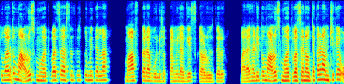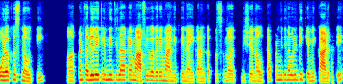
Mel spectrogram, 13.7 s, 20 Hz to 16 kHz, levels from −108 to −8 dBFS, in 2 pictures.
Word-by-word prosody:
तुम्हाला 200 +1 +2
तो - - 0
माणूस 210 +1 +2
महत्त्वाचा 190 +2 -1
असेल 195 0 -2
तर 200 - -10
तुम्ही 195 -1 -4
त्याला 195 0 -1 0.4
माफ 175 +2 +3
करा, 175 -2 +3
बोलू 155 -1 -6
शकता. 150 -1 -6
मी 150 0 -7
लगेच 155 +3 -3
काढू, 135 -1 -2
जर 150 0 -4 0.3
माझ्यासाठी 145 +7 0
तो 190 - -2
माणूस 185 +2 +3
महत्त्वाचा 175 +1 +3
नव्हता 180 +1 +3
कारण 215 +3 +3
आमची 210 -1 +3
काय 220 +1 +1
ओळखच 190 +2 +3
नव्हती. 150 0 -5 0.5
अ, 150 +1 -4
पण 210 - +2
तरी 205 0 +6
देखील 215 +1 +4
मी - - +3
तिला 210 0 +2
काही 210 0 -2
माफी 165 +1 +4
वगैरे 180 -1 +1
मागितली 155 0 -1
नाही 135 -2 -2
कारण 135 +1 -6
का 150 - -8
तसा 150 +2 -14
न 155 -2 -4 0.2
विषय 155 +1 -6
नव्हता. 150 +2 -5
पण 205 - -7
मी 205 +1 -3
तिला 210 -1 -2
बोलली, 210 0 -1
ठीक 225 -2 -5
आहे, 160 -1 -3
मी 165 - -4
काढते. 145 - +2
175 Hz, 225 wpm, -25 LUFS, 150-200 Hz, 0.5 s, तरी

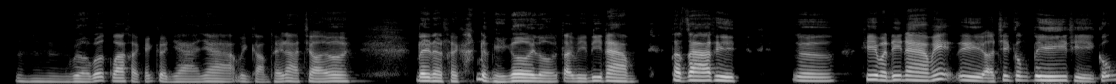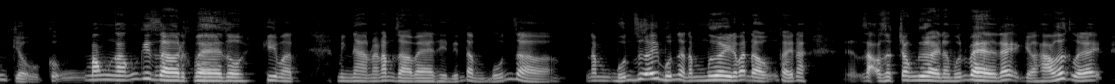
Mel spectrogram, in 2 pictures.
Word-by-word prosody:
Ừm. 130 -3 -12
Vừa 130 -1 -4
bước 170 +2 -2
qua 155 -2 -1
khỏi 135 -4 -9
cánh 135 +5 -12
cửa - - -5
nhà 125 0 -9
nha, 135 -1 -7
mình 135 -3 -11
cảm 120 -2 -11
thấy 135 +1 -7
là, 145 -3 -4
trời 135 -1 -4
ơi, 145 0 -2 0.7
đây 170 -1 +4
là 155 -2 +1
thời 145 -2 -3
khắc 155 - -13
được 195 - -1
nghỉ 125 -2 -4
ngơi 160 0 +5
rồi 140 -2 -2
tại 140 - -1
vì 140 0 -4
đi 170 +2 -1
làm. 150 -6 +1 0.3
Thật 190 -3 +2
ra 190 -1 +5
thì, 180 -3 +2 0.6
ừ, 170 -2 -2 0.3
khi 220 -2 +2
mà 195 - +3
đi 205 +3 +1
làm 190 -3 +2
ấy, 240 +2 0
thì 185 -4 +2
ở 145 -1 -1
trên 195 +5 -4
công 190 -2 -4
ty 190 -1 +4
thì 150 -7 -4
cũng, 205 +6 -5
kiểu, 125 -5 -8
cũng 105 +2 -13
mong 215 +1 +2
ngóng 205 +5 -1
cái 275 0 0
giờ 195 -4 +6
được 175 0 -7
về 175 -2 +5
rồi. 165 -2 +1 0.2
Khi 195 -2 -2
mà 155 -3 -3 0.5
mình 160 -1 -10
làm 155 -2 -4
là 155 - -5
5:00 165 -5 0
về 150 -1 -1
thì 140 0 -9
đến 135 +6 -13
tầm 150 -8 -5
bốn 155 - -10
giờ 130 - -2 0.3
năm 175 0 -9
4:30, 240 - +2
4:50 195 -1 +3
là 185 - +2
bắt 210 -1 +2
đầu 160 -5 +2
cũng - - -18
thấy 155 - -1
nà 180 -1 -4 0.6
rạo 165 - 0
rực 180 +2 -3
trong 195 -2 0
người 185 -3 +6
là 165 - -3
muốn 170 +5 -6
về 195 -4 +8
rồi 165 - +3
đấy, 205 -3 +2
kiểu, 145 -2 -4
háo 160 +4 +1
hức 260 -2 +3
rồi 175 -3 +2
đấy. 185 +1 +1
170 Hz, 235 wpm, -21 LUFS, 145-190 Hz, 0.7 s, về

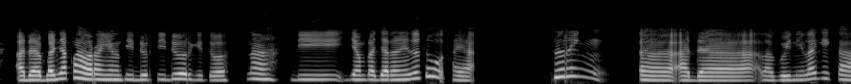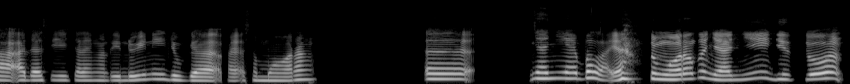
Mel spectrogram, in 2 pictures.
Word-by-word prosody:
ada 200 +1 +4
banyak 215 +6 +4
lah 300 -2 +6
orang 235 -1 +3
yang 220 -1 +2
tidur-tidur, 225 +3 0
gitu. 200 -2 -3 0.2
Nah, 240 -4 -1
di 220 -1 -4
jam 215 -1 -1
pelajaran 215 +1 +2
itu 275 +4 0
tuh 370 -3 0
kayak, 195 -2 -4 0.7
sering, 350 -5 -1 0.4
eee, 195 -2 +2
ada 190 -1 0 0.5
lagu 195 0 -5
ini 205 +1 -4
lagi, 270 +1 -2
Kak, 200 -5 0
ada 195 0 -1
Si 195 -1 -9
Celengan 185 -1 -6
Rindu 190 0 -3
ini 235 +2 -3
juga, 185 -5 0
kayak 170 0 -7
semua 180 -2 -3
orang 220 +1 -1 1.2
Eee, 250 0 +2 0.6
nyanyi-able 275 +1 +2
lah - - -2
ya, - - +6 0.2
semua 235 -4 +4
orang 250 +2 +4
tuh 310 +1 -2
nyanyi 230 +6 0
gitu 235 +4 +2
220 Hz, 140 wpm, -23 LUFS, 195-250 Hz, 1.2 s, lah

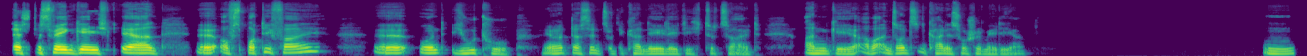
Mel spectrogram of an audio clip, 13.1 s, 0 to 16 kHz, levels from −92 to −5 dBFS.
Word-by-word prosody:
des 160 - +7
deswegen 165 -1 +7
gehe 165 0 +7
ich 155 - +1
eher, 155 -4 +6 0.4
äh, - - +4
auf - - -2
Spotify, 195 +4 -1 0.5
äh, 150 -1 +2
und 155 -2 +1
Youtube. 135 - -7 0.2
Ja, 140 +3 -3
das 145 -2 -6
sind 150 -5 -7
so - - -11
die - - -21
Kanäle, 125 -2 -4
die - - -14
ich - - -19
zur - - -13
Zeit 430 - -11 0.4
angehe, 125 -5 -3
aber 145 +3 -3
ansonsten 140 0 -4
keine 135 0 -5
Social 135 -2 -9
Media. 105 +3 -11 2.4
Mhm. 125 -1 -4
145 Hz, 130 wpm, -20 LUFS, 125-155 Hz, 2.4 s, des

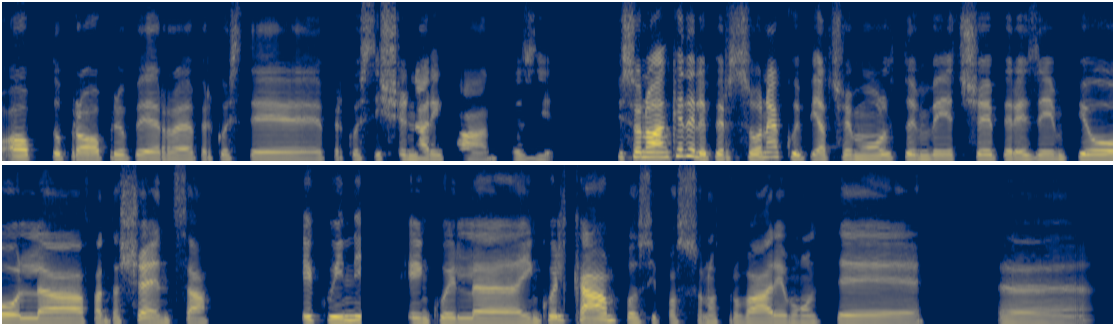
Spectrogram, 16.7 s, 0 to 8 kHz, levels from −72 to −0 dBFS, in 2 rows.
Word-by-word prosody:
opto 210 0 -1
proprio 190 -1 0
per 175 -2 -2
per 175 +1 -11
queste 165 -2 -4
per 180 - -13
questi 180 0 -9
scenari 180 -3 -2
fantasy. 170 +1 -5 0.5
Ci 220 - -6
sono 245 +1 +6
anche 240 +6 +9
delle 255 -10 +3
persone 205 +3 0
a 260 - +4
cui 185 - -2
piace 190 +1 -3
molto, 195 +3 -3
invece, 180 +1 -3
per 180 -2 -4
esempio, 180 +1 +1
la 170 -1 +3
fantascienza. 180 -1 -1 0.7
E, 215 +1 0
quindi, 215 +1 +2 0.3
che 185 - -6
in 180 0 -3
quel 170 -3 0
in 180 +2 -5
quel 215 +2 -1
campo 205 0 +6
si 180 +1 -10
possono 170 -1 -9
trovare 165 -1 0
molte, 160 -1 -4 0.5
uhm, 155 -7 -7
180 Hz, 130 wpm, -22 LUFS, 170-195 Hz, 0.7 s, anche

